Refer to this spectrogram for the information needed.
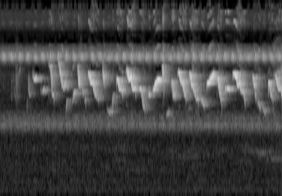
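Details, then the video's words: Caged white-eye (kecial kuning) set out for morning dew exposure, meant to keep it healthy and singing loudly: a rapid, busy chatter of high, sliding twittering notes, continuous throughout, over two steady high-pitched background hums. "pengembunan #kecialkuning agar burung tetap sehat gacor dan volume suara semakin besar"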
